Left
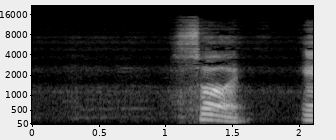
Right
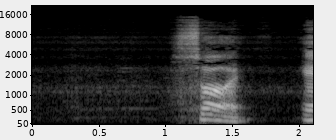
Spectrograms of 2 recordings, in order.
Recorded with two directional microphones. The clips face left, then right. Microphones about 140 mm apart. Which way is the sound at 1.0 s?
25° left (ahead or behind).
